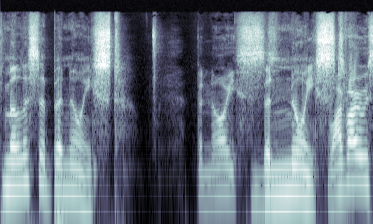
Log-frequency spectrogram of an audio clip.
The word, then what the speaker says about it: Benoist: It's Benoist. Which, Benoist. The only problem with saying Melissa Benoist is, what do you think of? Noice. I wasn't going to say that. I was going to say that it rhymed with moist, which isn't let's isn't not go as there.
